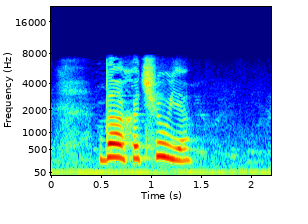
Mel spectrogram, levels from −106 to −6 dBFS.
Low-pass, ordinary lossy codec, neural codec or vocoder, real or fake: 7.2 kHz; Opus, 24 kbps; none; real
